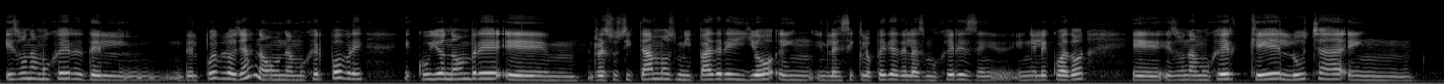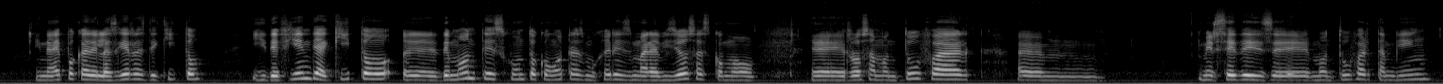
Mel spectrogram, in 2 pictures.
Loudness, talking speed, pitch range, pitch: -28 LUFS, 135 wpm, 200-250 Hz, 220 Hz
